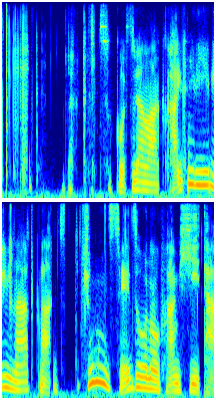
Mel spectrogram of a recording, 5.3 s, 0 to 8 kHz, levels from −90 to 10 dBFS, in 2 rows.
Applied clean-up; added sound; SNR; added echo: neural diffusion model UNIVERSE++.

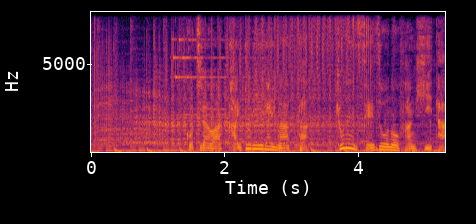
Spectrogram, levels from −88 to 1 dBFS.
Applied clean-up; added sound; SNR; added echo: none; Coin (dropping); 8 dB; none.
